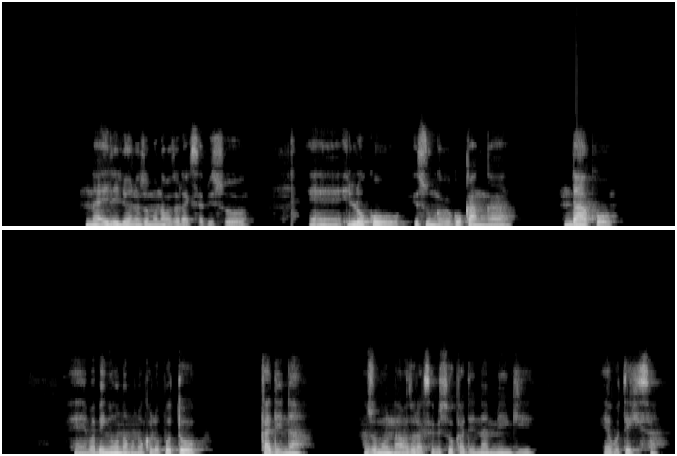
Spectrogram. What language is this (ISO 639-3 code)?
lin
